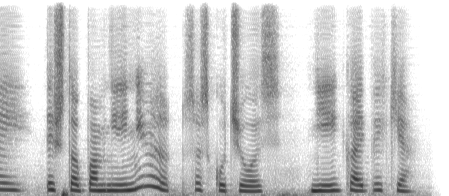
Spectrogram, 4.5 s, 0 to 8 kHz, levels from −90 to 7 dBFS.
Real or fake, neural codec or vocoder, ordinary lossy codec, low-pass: fake; codec, 16 kHz, about 1 kbps, DyCAST, with the encoder's durations; none; none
